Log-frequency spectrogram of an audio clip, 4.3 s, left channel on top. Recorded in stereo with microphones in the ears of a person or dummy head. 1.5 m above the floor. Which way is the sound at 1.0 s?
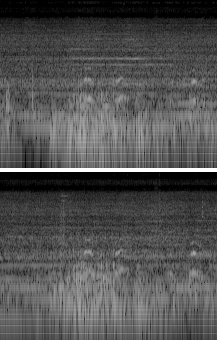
50° right (ahead or behind).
